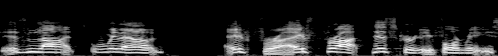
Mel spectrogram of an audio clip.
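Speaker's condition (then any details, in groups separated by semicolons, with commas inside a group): Cerebral palsy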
